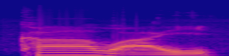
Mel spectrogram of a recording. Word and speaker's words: Kawaii: the beginning that was my little trick is Kawaii I would think before I said it I was like come on Hawaii Hawaii Hawaii it's the same thing so at least in English it's the exact same if you just extend the e sound a little bit and then really overdo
